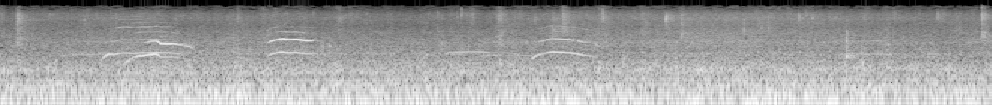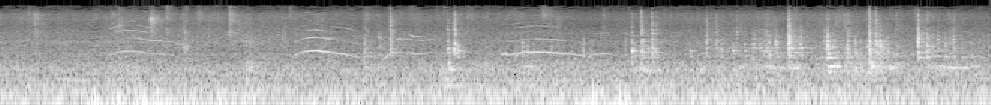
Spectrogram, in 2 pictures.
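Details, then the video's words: Loud kitten meows: a string of short, bright, arching mews spaced a second or two apart, sometimes two voices close together, against a constant low background hiss with a few faint clicks near the end. "Kittens meowing loudly"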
